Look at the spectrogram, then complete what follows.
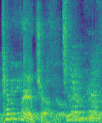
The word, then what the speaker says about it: temperature: স্ট্রেসটা কোথায় আছে? শুরুতে। তাহলে এখানে আমরা একটা জোর দেবো, বলো টেম্পারেচার টেম্পারেচার টেম্পারেচার।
